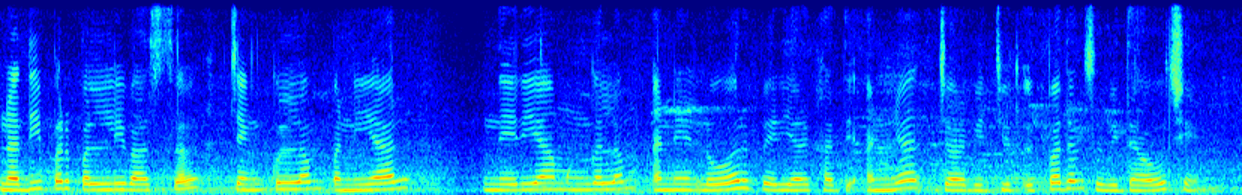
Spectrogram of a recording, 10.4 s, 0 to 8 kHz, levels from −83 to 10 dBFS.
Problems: constant background noise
